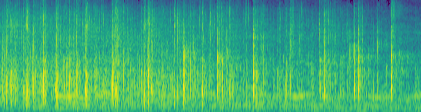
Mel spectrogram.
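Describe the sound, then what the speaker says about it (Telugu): An audience at a school annual day claps in a scattered, moderately loud burst of applause, individual hand claps audible throughout with a faint voice underneath. "ప్లీజ్ సార్ కొంచెం గట్టిగా క్లాప్స్ చెప్తే"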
